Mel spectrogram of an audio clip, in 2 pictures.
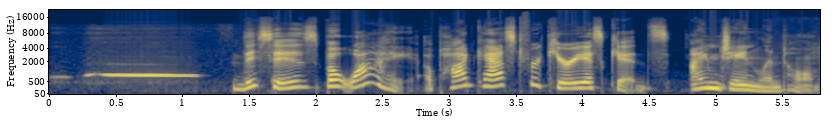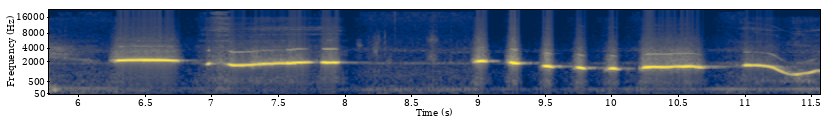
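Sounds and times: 
children whistling a short bouncy theme tune: 0:00.0 - 0:01.2, 0:06.2 - 0:08.2, 0:09.0 - 0:11.5
speech: 0:01.4 - 0:05.9.

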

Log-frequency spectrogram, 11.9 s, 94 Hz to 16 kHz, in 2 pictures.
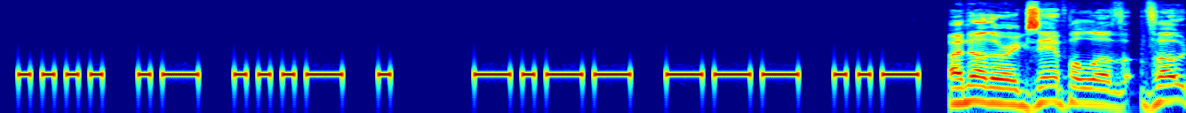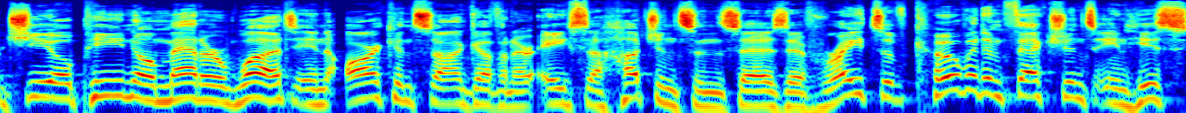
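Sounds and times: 
steady clear tone keying out Morse code: 0:00.0 - 0:04.6
speech: 0:04.7 - 0:11.8.

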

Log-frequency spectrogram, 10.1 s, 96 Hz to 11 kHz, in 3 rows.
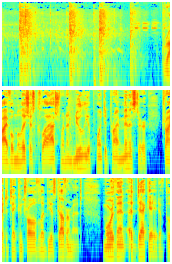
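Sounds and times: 
gunshots among city buildings: 0:00.0 - 0:05.2
speech: 0:03.2 - 0:10.0.

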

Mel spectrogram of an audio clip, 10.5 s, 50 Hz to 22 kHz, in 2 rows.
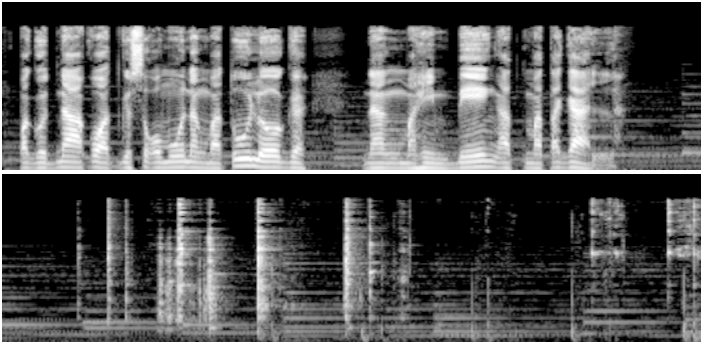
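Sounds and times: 
speech: 0:00.1 - 0:04.7
pots, pans and utensils clattering during cooking: 0:05.8 - 0:08.4.

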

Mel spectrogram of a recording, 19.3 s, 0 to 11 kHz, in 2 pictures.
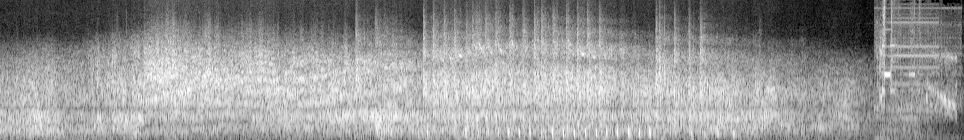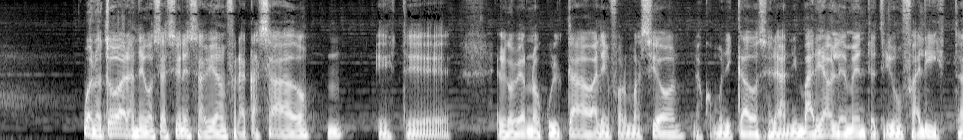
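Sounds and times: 
anti-aircraft gunfire from shore batteries during an air attack on a bay: 0:00.0 - 0:09.6
high whine: 0:08.6 - 0:10.6
speech: 0:10.5 - 0:19.2.

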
